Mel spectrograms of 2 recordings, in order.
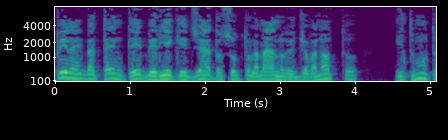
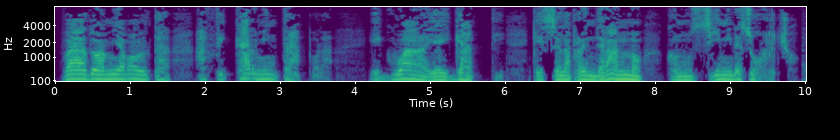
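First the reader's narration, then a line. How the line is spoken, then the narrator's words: Murmured. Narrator (Italian): mormorando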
